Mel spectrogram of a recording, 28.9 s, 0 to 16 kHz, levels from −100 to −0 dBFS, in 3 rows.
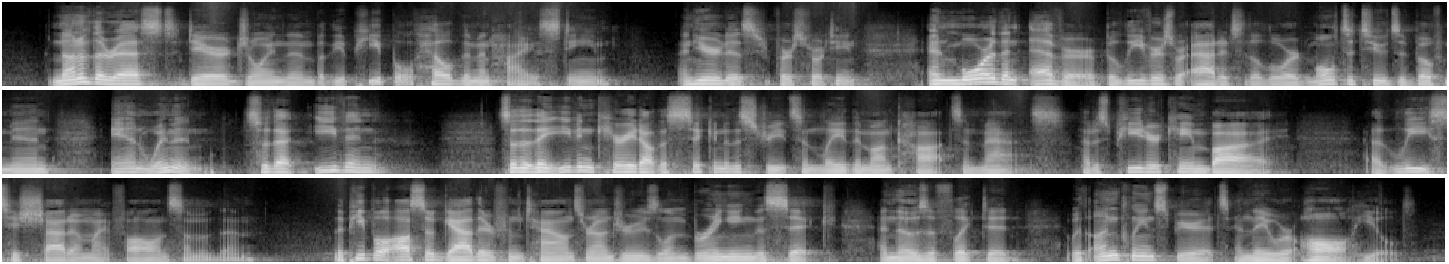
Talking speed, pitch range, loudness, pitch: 195 wpm, 105-135 Hz, -23 LUFS, 115 Hz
